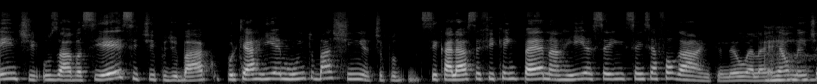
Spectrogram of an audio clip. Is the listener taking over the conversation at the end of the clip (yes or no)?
no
